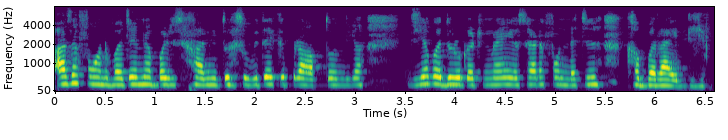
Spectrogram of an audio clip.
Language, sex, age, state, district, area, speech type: Dogri, female, 30-45, Jammu and Kashmir, Udhampur, urban, spontaneous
